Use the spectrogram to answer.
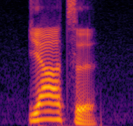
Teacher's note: The first tone is a high, level tone.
